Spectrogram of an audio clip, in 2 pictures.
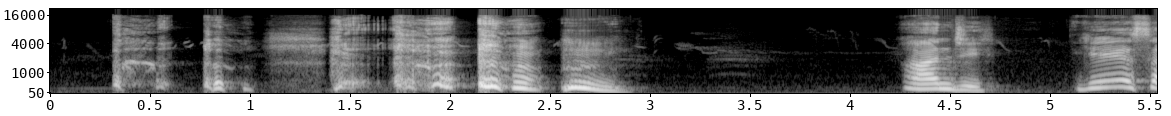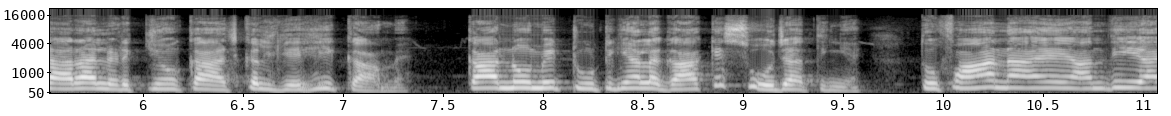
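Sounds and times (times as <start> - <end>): woman clearing throat: 0.3 - 3.0
woman coughing: 0.3 - 3.0.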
